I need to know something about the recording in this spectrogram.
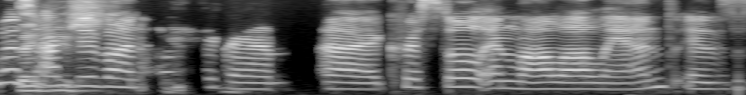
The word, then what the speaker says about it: Krystle: so I'm I'm most active on Instagram uh Crystal and la la land is my handle and it's my name is spelled weird it's k r y s t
